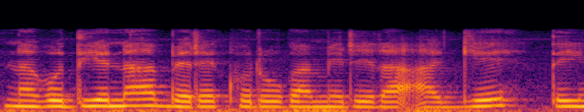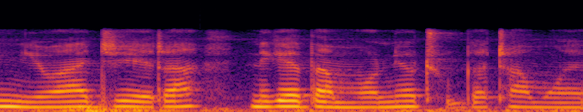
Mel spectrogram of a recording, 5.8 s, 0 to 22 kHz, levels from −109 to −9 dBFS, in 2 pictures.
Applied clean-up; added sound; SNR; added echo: none; Wind; 13 dB; none.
